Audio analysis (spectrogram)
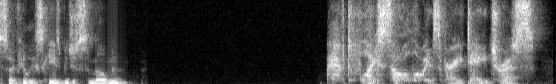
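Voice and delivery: hushed, whispered under the breath. Stepping away to recount the polls for everyone, whispering. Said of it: "I also don't know why I'm whispering".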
